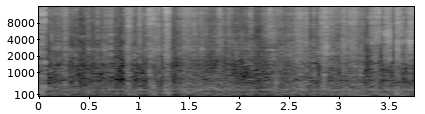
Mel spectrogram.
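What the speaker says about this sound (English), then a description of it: "I hate to even unwrap it, it's so pretty. I'm going to tear it." Paper wrapping on a gift package crinkles and rips in uneven bursts, close and fairly soft, with rustling between the louder tears.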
